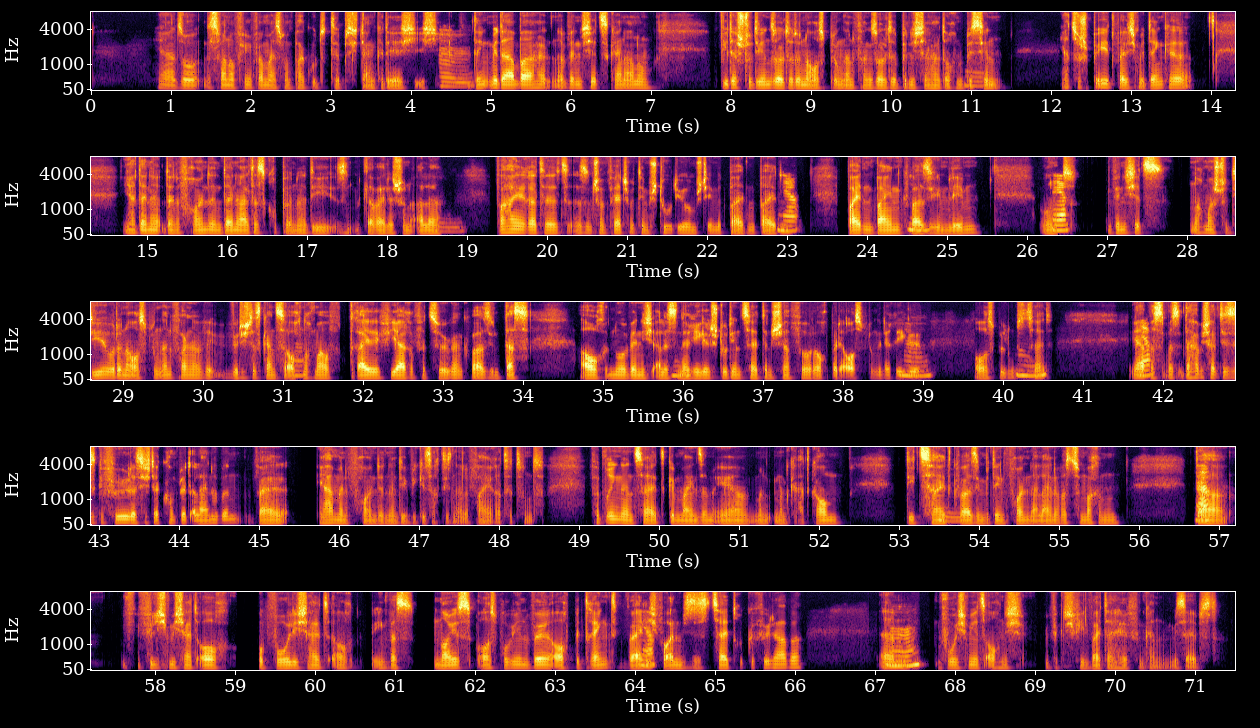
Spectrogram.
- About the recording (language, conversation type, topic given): German, advice, Wie erlebst du nächtliches Grübeln, Schlaflosigkeit und Einsamkeit?
- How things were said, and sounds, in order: other background noise; stressed: "das"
